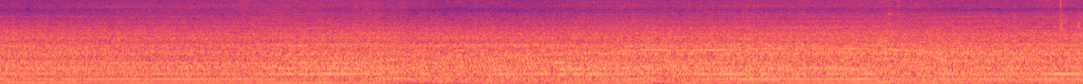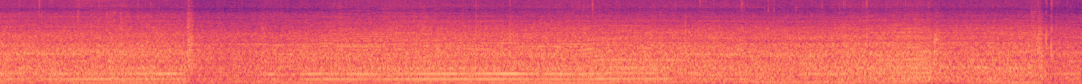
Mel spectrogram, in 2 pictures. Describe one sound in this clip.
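A diesel engine of a forestry machine hums steadily nearby.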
